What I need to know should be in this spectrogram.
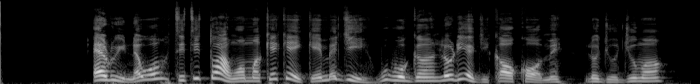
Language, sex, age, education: Yoruba, male, 15-29, tertiary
